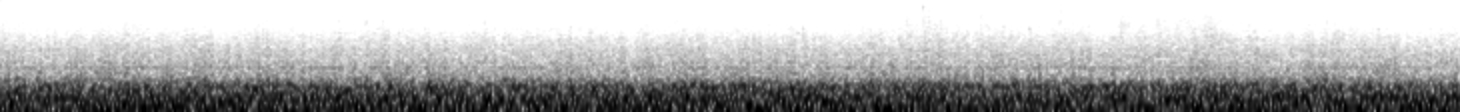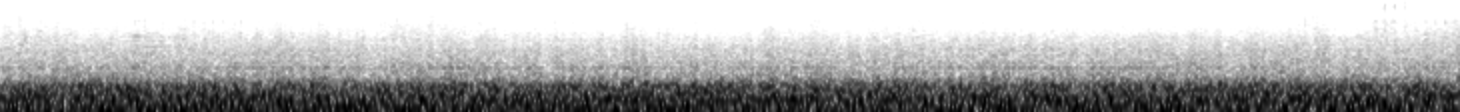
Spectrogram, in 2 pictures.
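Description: An airliner rumbles as it speeds down a runway.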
